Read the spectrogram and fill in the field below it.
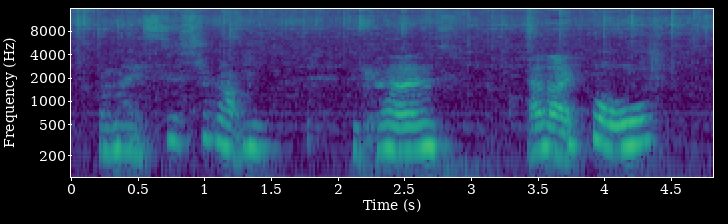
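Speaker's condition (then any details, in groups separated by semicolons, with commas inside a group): Brain injury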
